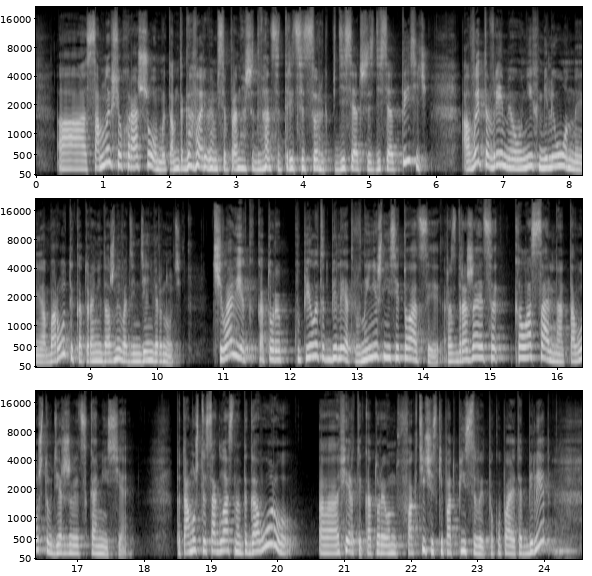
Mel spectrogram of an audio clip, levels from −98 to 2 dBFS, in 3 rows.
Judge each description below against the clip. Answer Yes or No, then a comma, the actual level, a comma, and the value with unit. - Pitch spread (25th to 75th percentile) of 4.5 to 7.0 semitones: Yes, average, 4.9 semitones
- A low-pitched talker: No, high, 200 Hz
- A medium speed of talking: Yes, average, 140 wpm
